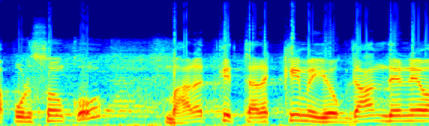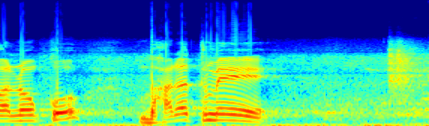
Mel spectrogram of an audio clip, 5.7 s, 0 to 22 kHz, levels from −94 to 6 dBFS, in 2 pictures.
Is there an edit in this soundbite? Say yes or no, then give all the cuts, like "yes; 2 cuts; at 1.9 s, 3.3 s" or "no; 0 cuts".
no; 0 cuts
